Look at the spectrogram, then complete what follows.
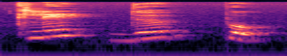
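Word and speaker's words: Clé de Peau: Just say it phonetically like I say it. All right, let's start. Yves Saint Laurent. Vichy. Bourjois. Cle de Peau.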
